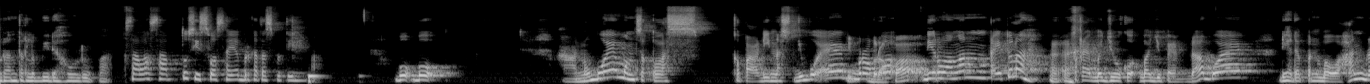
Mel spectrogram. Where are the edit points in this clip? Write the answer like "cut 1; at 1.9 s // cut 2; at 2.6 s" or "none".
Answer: cut 1; at 1.1 s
